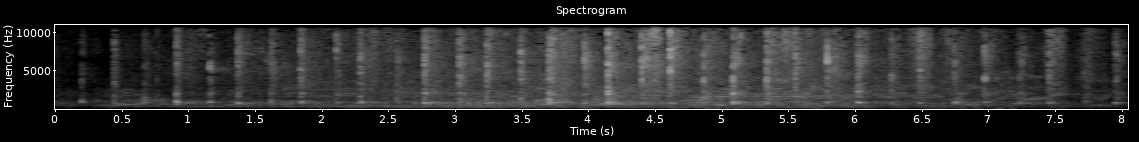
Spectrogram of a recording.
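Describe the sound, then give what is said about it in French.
Horse hooves clip-clop steadily on hard pavement as horses pull tourist carriages, many overlapping hoofbeats in a brisk rhythm, with a low murmur of voices and street bustle underneath. “Les pas des chevaux tirant les calèches touristiques?”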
